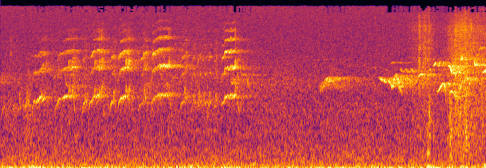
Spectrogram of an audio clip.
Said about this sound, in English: We've got, I think those are kingbirds making that sound. Not sure though. Oh no, great crested flycatchers. That's what makes that sound. Kind of a sound you don't hear often. You have to encounter a couple of them.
